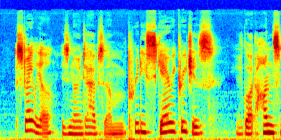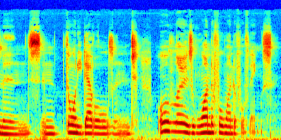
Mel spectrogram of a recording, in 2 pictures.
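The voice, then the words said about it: Australian accent. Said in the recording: “I am from Australia, if you couldn't catch that from my accent.”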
